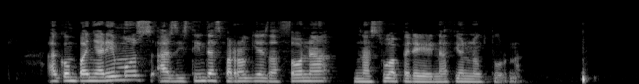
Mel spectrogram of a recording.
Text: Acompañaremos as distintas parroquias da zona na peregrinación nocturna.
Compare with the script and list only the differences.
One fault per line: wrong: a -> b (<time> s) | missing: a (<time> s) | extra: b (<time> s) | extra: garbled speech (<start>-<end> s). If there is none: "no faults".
extra: súa (3.8 s)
